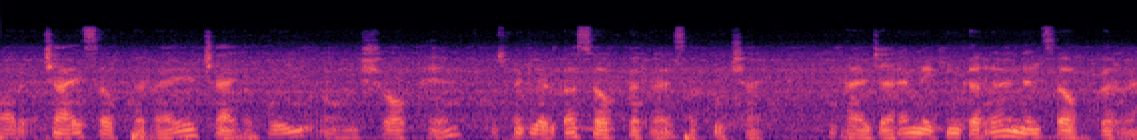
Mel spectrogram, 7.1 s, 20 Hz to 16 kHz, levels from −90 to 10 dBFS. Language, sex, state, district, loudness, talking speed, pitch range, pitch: Hindi, male, Maharashtra, Mumbai Suburban, -21 LUFS, 305 wpm, 95-110 Hz, 100 Hz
